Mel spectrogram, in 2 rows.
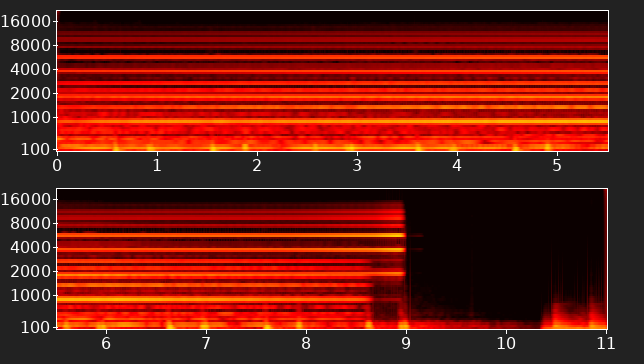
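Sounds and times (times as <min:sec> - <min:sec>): sustained synthesizer chord: 0:00.0 - 0:09.0
low rumble: 0:00.0 - 0:09.1, 0:10.4 - 0:11.0
heartbeat thumps: 0:00.0 - 0:09.7, 0:10.4 - 0:11.0.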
